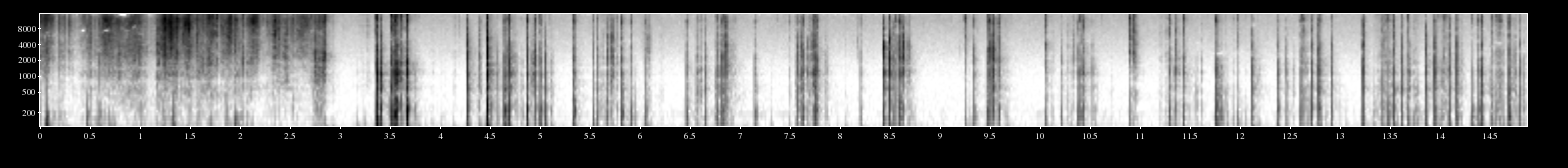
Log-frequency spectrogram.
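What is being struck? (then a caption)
Corrugated cardboard sheet. Long nails scratch the flat surface of a brown corrugated cardboard piece. A steady, raspy scratching runs for about three seconds, then breaks into many short, dry strokes with brief silences between them. Each stroke has a bright, papery edge and dies away almost at once.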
